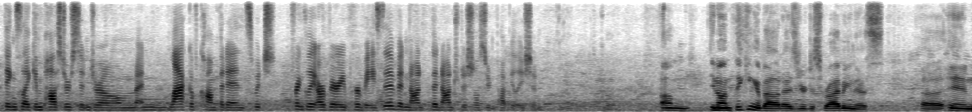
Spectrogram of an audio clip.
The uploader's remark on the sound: OLC Innovate 2023 onsite recording. Walk the vendor floor at the OLC Innovate Conference in Nashville, TN.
